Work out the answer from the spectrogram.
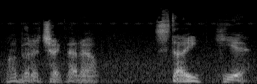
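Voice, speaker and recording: A young male magician, played by an actor, speaks with a heavily gravelled, creaky voice that swings in pitch. He is earnest and hesitant, in an audio drama with noticeable background noise. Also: expressive, measured pace. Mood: wry, uneasy.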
